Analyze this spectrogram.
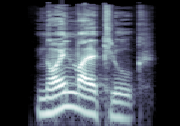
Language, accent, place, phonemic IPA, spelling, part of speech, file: German, Germany, Berlin, /ˈnɔɪ̯nmaːlˌkluːk/, neunmalklug, adjective, De-neunmalklug.ogg
- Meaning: arrogantly clever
